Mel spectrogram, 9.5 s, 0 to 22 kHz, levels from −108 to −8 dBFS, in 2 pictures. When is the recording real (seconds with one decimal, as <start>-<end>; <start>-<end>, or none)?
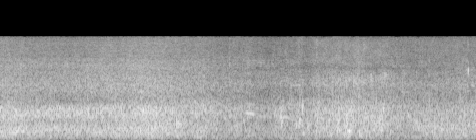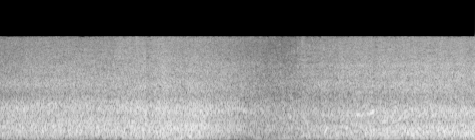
0.0-7.5; 9.1-9.5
